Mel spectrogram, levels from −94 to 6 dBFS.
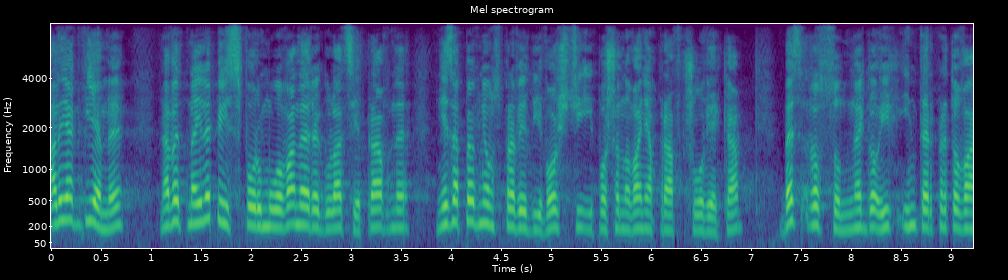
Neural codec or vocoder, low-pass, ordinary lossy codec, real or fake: codec, 16 kHz, 4 kbps, FunCodec, trained on Chinese and English, 50 frames a second; none; none; fake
